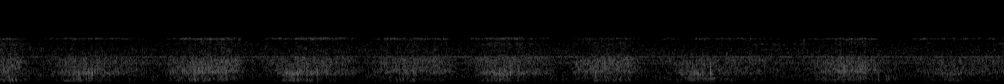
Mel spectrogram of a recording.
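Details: Soft, regular snoring breaths about once a second over steady background hiss and a faint hum; snoring.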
